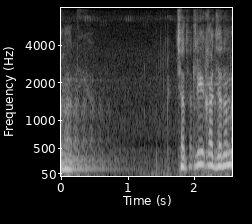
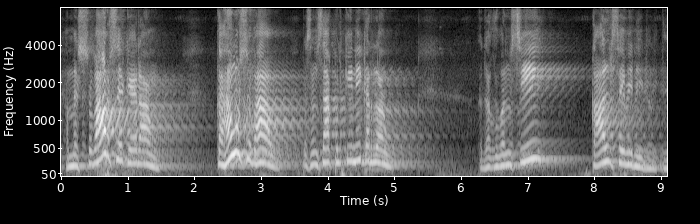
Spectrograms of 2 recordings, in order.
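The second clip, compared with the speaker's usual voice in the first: raised, ringing voice of a proud warrior; emphatic assertion; 4 semitones higher, 7 dB louder than usual. Acted. Ram tells Parshuram he is not boasting of lineage, emphatic. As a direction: declare it firmly and loudly.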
